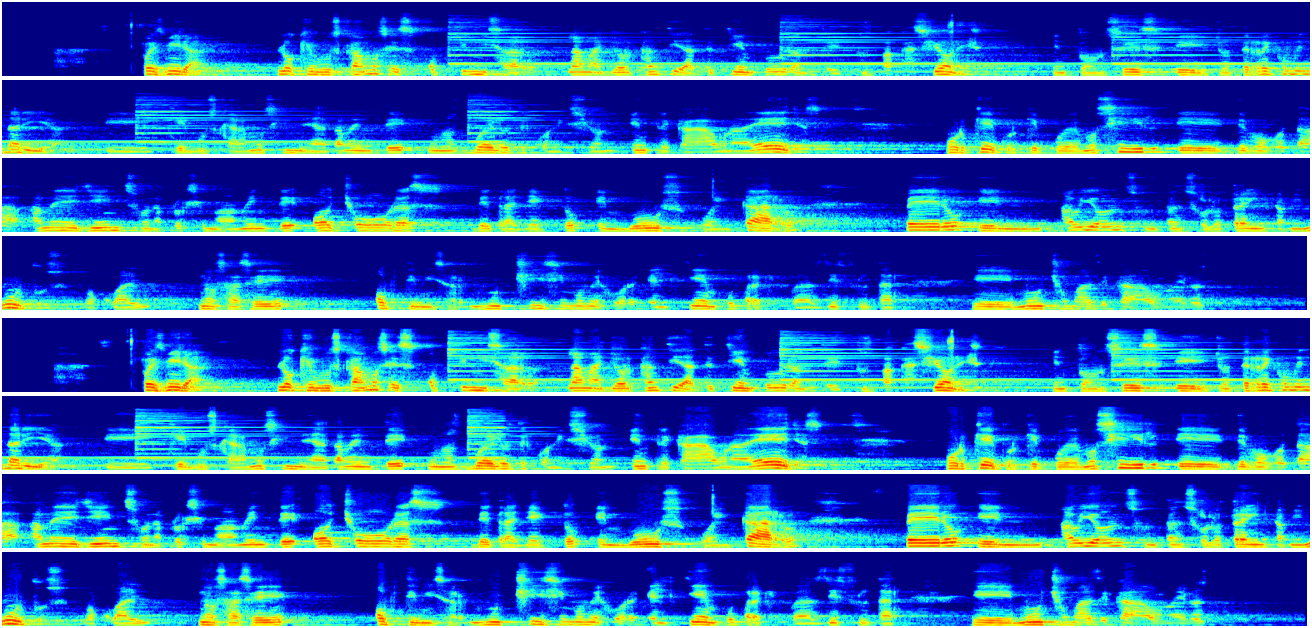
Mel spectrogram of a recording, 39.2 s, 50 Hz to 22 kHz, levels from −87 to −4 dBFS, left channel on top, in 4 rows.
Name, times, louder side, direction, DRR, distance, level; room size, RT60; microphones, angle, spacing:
voice 1, 1.1-1.6 2.1-7.4 7.9-10.3 10.6-15.9 16.9-25.9 26.4-30.6 30.9-31.7 32.2-36.2 36.7-38.5, right 3 dB, 40° right, 18 dB, 0.4 m, -25 dB
sound 1, 3.4-13.6, right 4 dB, 80° right, 1.5 m, -38 dB
27.5 x 13.5 x 8.0 m, 2.9 s
head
